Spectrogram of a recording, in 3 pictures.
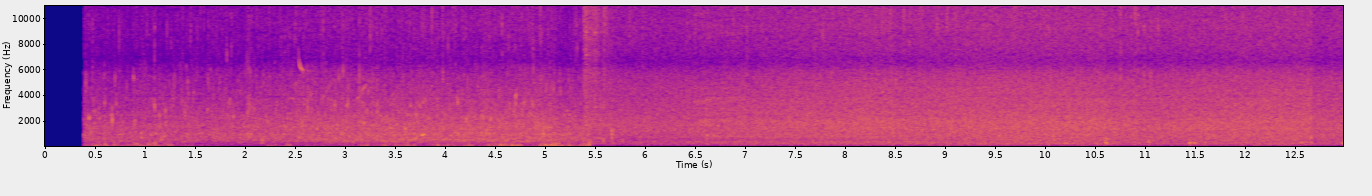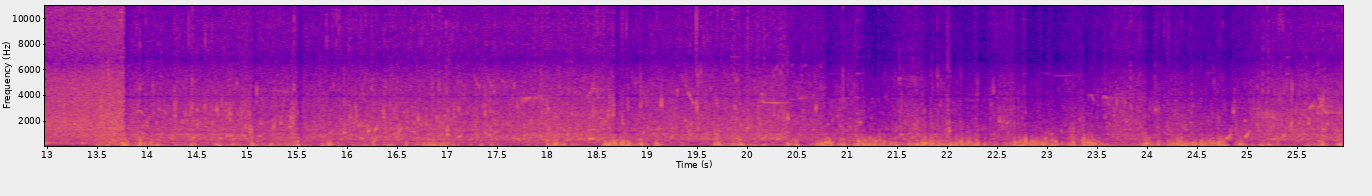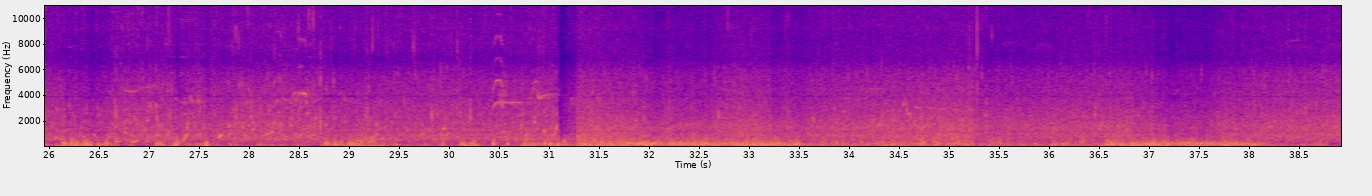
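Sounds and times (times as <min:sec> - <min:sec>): river water rushing over rapids: 0:00.4 - 0:22.8
wind buffeting microphone: 0:03.2 - 0:05.5, 0:13.5 - 0:38.9.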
